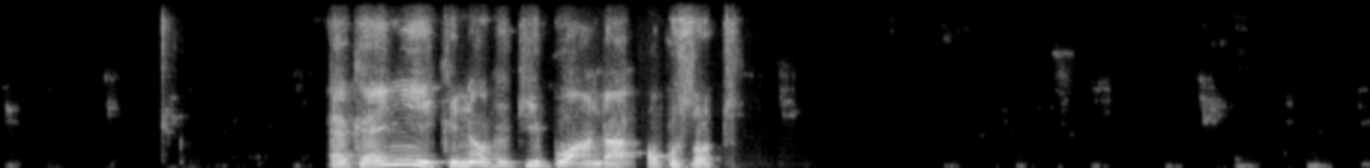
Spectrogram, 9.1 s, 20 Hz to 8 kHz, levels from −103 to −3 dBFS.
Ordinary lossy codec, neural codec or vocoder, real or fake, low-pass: Opus, 24 kbps; none; real; 7.2 kHz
